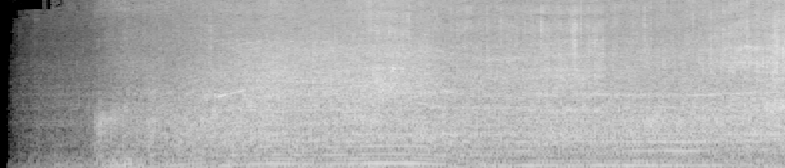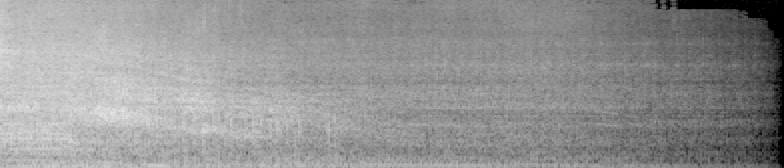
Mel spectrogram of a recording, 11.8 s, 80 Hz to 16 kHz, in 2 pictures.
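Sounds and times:
car wheels spinning in mud: 0.7s - 8.6s.

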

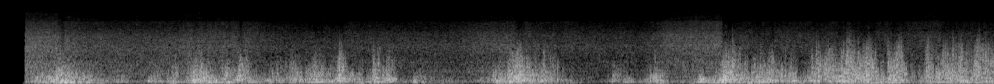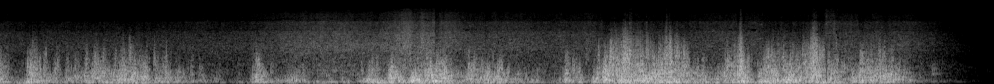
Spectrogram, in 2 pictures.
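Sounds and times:
rustling leaves of bending trees: 0.3s - 19.7s
strong wind: 0.3s - 19.8s.

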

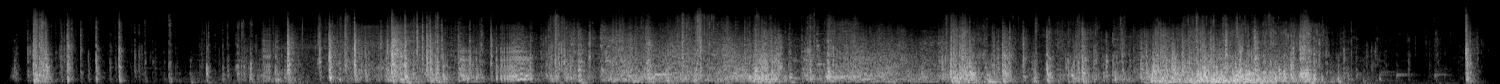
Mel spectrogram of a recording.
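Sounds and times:
wooden house creaking in an earthquake: 0.0s - 14.9s.

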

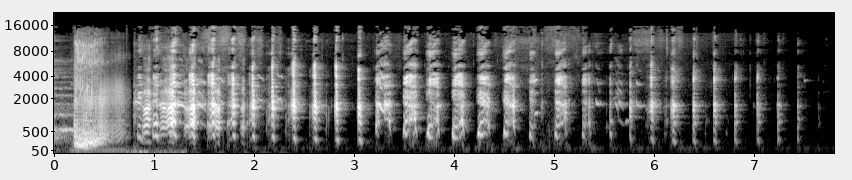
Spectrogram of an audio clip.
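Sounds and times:
farting: 0.2s - 0.9s
laughter: 0.8s - 7.7s.

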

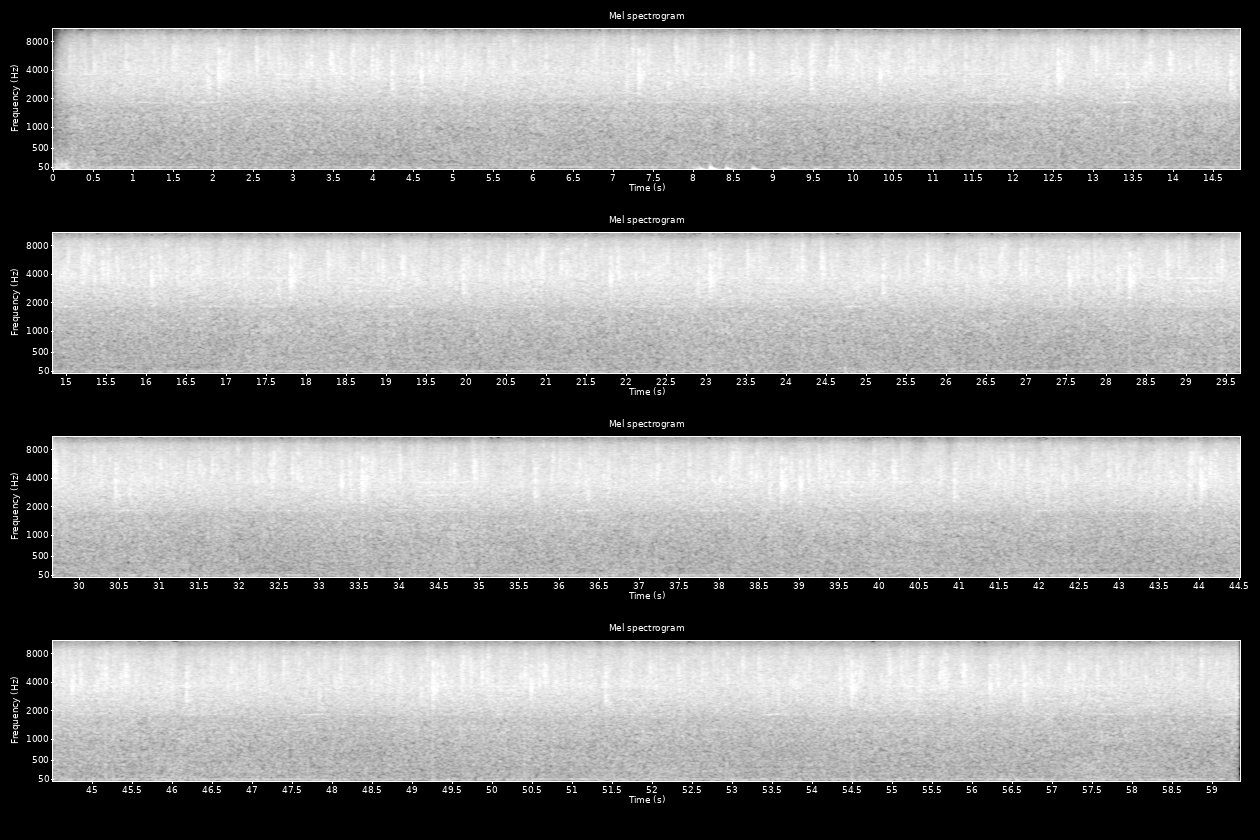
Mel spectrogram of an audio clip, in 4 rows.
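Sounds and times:
rain on a hard surface: 0.0s - 59.3s.

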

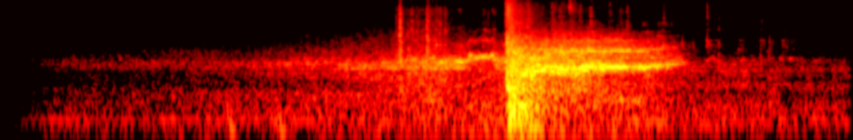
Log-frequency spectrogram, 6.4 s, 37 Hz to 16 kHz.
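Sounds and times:
vehicle running over an obstacle: 2.9s - 5.2s.

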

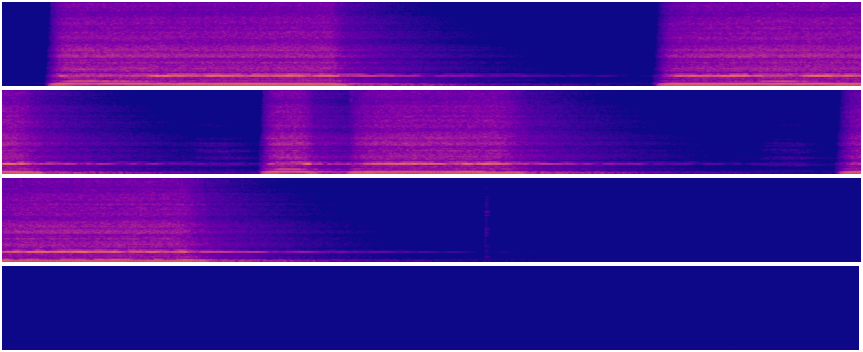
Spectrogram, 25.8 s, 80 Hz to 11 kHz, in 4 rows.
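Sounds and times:
steamship horn: 0.4s - 3.7s, 4.9s - 7.6s, 8.4s - 11.2s, 12.7s - 15.5s.

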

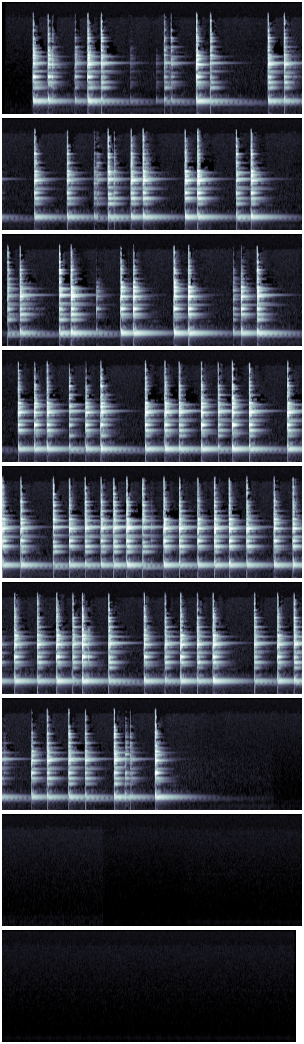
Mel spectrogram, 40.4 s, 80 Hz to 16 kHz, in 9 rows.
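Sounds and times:
bell on a cow's neck ringing: 0.5s - 29.8s.

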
